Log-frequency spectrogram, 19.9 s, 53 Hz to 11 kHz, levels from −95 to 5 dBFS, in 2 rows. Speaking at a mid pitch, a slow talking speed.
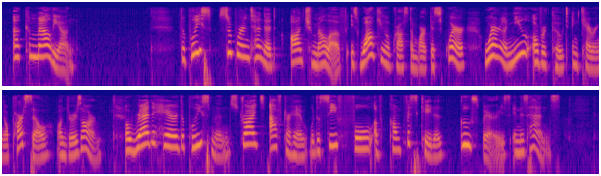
No: very high, 255 Hz; slow, 120 wpm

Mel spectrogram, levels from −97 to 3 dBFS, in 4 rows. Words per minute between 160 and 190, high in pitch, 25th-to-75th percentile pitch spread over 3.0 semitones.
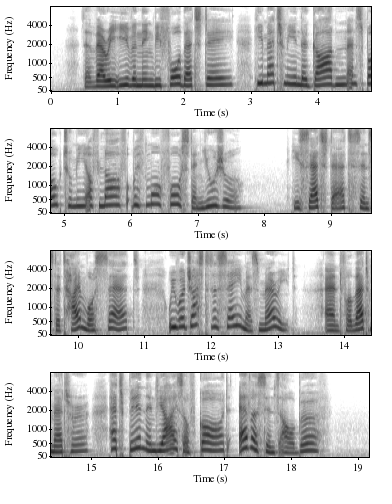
Yes: average, 165 wpm; high, 245 Hz; average, 5.2 semitones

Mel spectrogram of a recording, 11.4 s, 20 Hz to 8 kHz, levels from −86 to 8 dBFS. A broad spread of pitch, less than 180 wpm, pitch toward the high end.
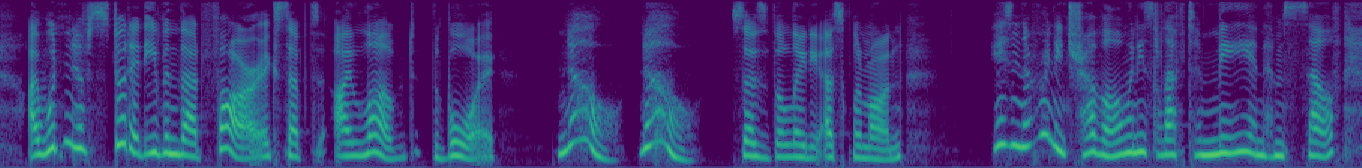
Yes: wide, 5.7 semitones; average, 160 wpm; very high, 255 Hz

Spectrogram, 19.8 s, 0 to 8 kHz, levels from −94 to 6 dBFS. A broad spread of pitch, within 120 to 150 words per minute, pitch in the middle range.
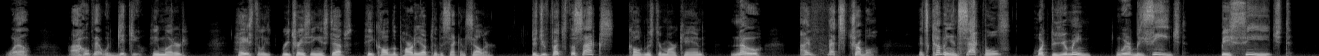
Yes: wide, 7.4 semitones; average, 140 wpm; medium, 145 Hz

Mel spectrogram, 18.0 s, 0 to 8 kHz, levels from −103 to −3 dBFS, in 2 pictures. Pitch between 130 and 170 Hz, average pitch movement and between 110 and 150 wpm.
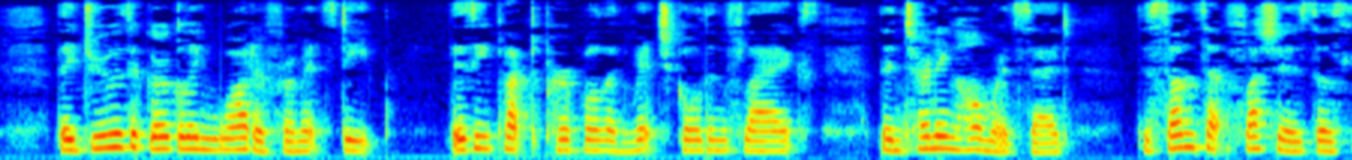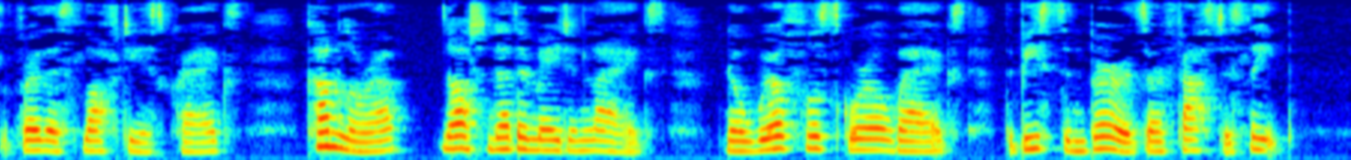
No: high, 195 Hz; average, 3.3 semitones; average, 145 wpm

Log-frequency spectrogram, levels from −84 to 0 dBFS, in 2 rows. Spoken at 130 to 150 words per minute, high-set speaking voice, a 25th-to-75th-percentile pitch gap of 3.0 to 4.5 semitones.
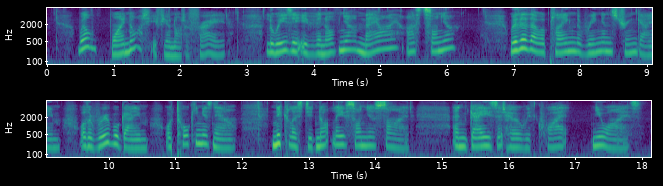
Yes: average, 145 wpm; high, 210 Hz; average, 3.9 semitones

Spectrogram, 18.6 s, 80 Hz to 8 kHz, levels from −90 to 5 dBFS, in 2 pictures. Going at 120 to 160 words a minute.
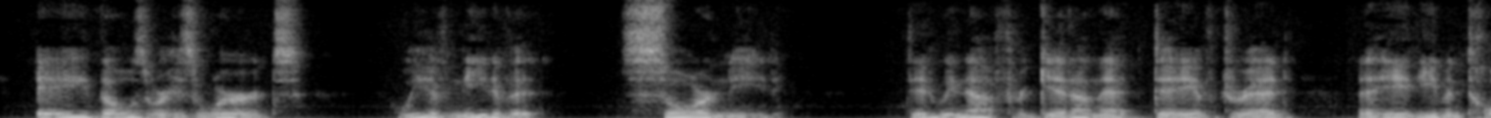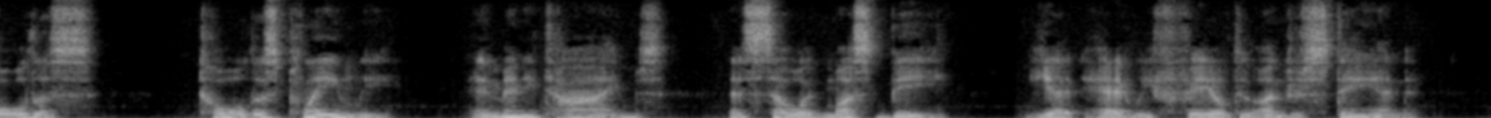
Yes: average, 140 wpm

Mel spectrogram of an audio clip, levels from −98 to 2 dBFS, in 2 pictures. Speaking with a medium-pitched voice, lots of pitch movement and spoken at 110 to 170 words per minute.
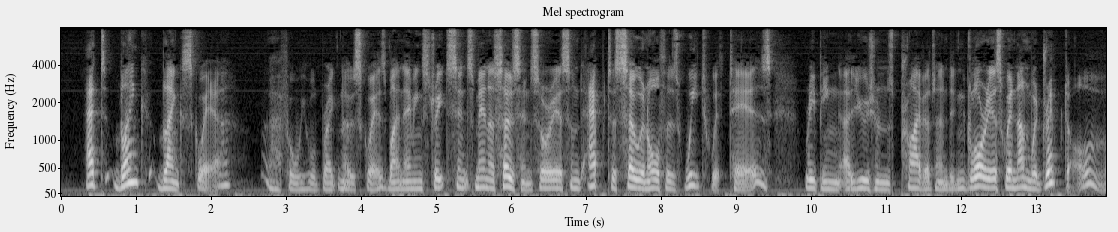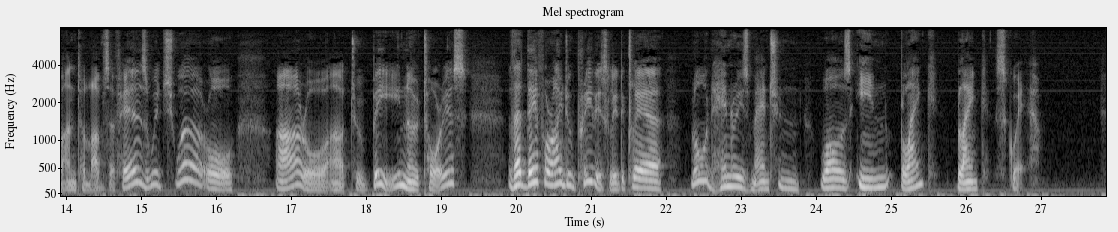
Yes: medium, 150 Hz; wide, 6.8 semitones; average, 140 wpm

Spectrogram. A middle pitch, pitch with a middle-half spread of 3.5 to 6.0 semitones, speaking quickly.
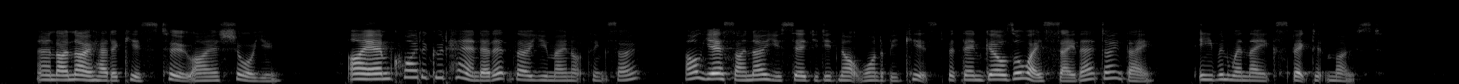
No: high, 210 Hz; average, 5.2 semitones; fast, 210 wpm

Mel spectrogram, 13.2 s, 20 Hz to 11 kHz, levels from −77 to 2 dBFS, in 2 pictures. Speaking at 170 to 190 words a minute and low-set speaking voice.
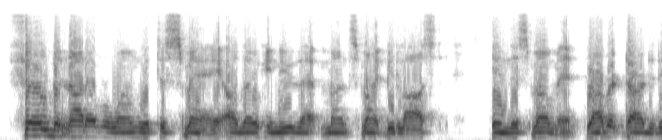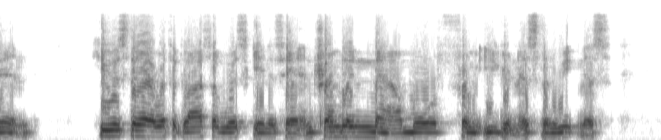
Yes: average, 175 wpm; low, 110 Hz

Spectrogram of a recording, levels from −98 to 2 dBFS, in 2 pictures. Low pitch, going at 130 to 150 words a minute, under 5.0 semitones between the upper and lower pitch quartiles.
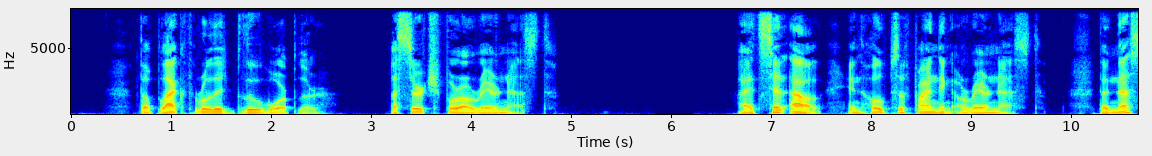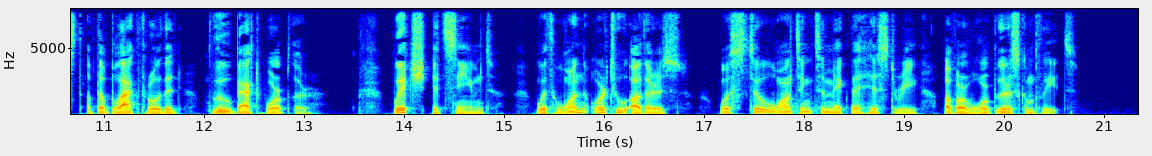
Yes: very low, 95 Hz; average, 140 wpm; average, 3.6 semitones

